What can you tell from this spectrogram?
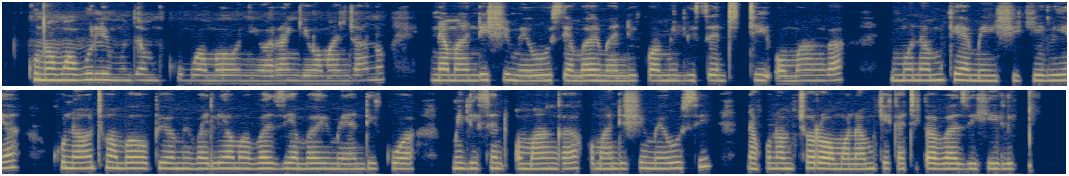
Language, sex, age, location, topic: Swahili, female, 18-24, Nakuru, government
